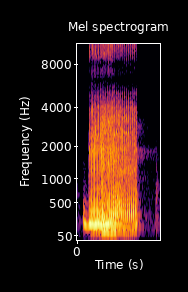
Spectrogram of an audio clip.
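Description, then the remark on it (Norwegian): A voice imitates a fart with a single loud, buzzy raspberry lasting about a second, then trailing off into a faint breathy tail. No other sounds accompany it. “våkner du mm, mm, mm. av din egen promp, mm, mm, og så er man sånn, og så ligger man der.”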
